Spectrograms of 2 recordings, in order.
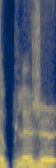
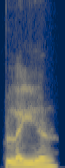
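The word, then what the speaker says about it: pleasure: were calling it Mayur so this is नॉट प्लेयर इट्स प्लेजर प्लेजर इज all mine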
